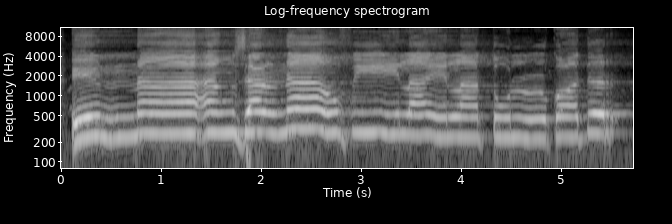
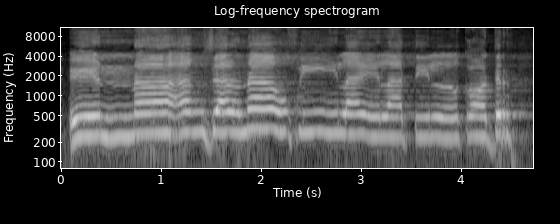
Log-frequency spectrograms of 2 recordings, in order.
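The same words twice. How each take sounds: First: The word before 'qadr' ends in 'tul'. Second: The word before 'qadr' ends in 'til'. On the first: The speaker calls it wrong. "Salah. ... imamnya baca tul" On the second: The speaker calls it right. "Yang ketiga baru bener"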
